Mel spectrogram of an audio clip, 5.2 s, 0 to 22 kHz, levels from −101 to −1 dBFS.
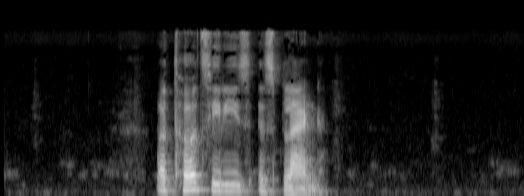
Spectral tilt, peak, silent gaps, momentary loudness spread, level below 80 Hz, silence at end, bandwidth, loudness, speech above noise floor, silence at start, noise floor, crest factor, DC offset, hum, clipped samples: -5.5 dB/octave; -8 dBFS; none; 12 LU; -56 dBFS; 2 s; 11.5 kHz; -27 LUFS; 50 dB; 1.55 s; -76 dBFS; 22 dB; under 0.1%; none; under 0.1%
